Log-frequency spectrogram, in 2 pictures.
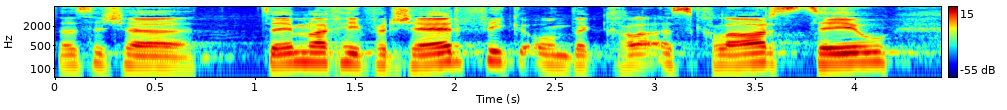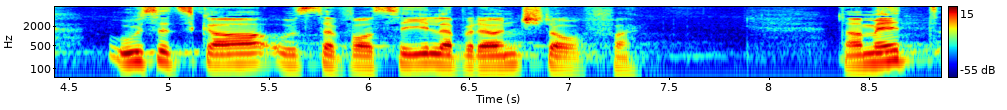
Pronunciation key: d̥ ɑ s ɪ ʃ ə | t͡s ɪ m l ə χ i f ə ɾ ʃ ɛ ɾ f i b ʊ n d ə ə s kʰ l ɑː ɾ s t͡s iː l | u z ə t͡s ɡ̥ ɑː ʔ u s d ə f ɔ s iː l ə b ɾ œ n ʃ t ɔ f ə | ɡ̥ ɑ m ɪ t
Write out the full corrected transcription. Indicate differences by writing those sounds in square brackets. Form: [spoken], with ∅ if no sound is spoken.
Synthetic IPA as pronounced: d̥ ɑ s ɪ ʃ ə | t͡s ɪ m l ə χ i f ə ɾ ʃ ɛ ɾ f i [ɡ] ʊ n d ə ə s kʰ l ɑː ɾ s t͡s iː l | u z ə t͡s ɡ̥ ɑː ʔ u s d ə f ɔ s iː l ə b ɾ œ n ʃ t ɔ f ə | [d̥] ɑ m ɪ t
